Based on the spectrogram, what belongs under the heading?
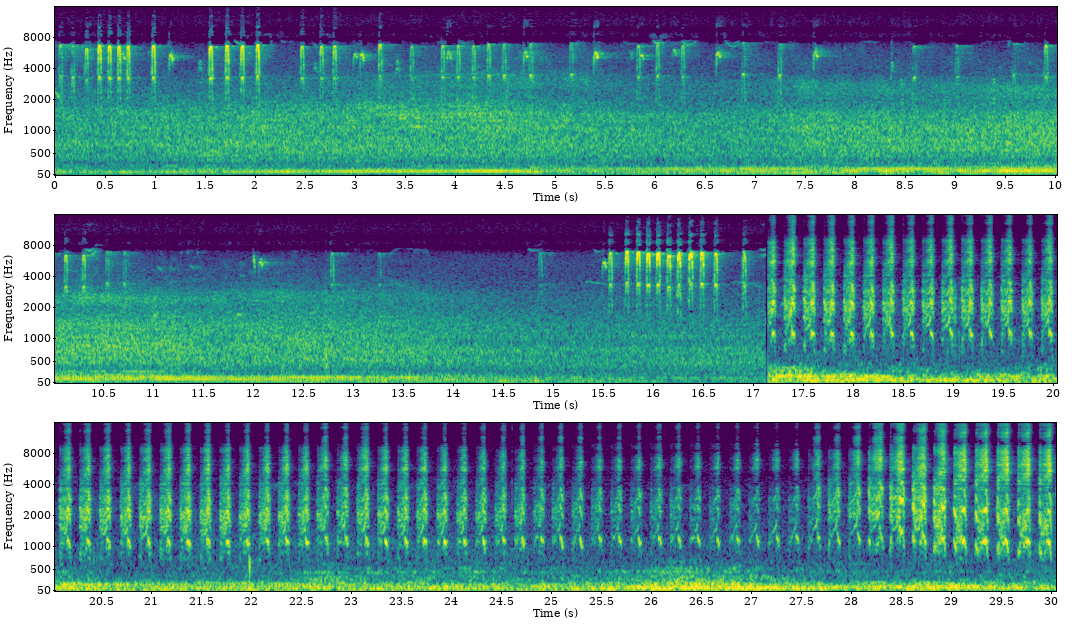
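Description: Birds chirping: short, scattered high calls at first, then, after a sudden change about halfway through, a fast and even run of repeated chirps.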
